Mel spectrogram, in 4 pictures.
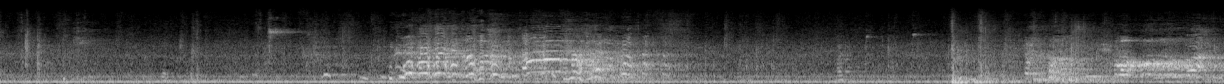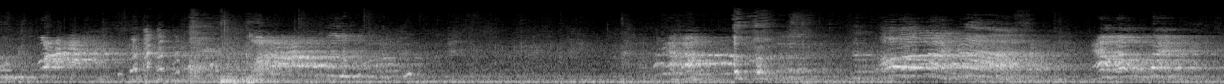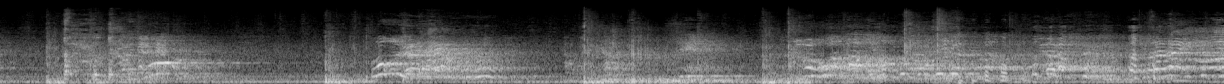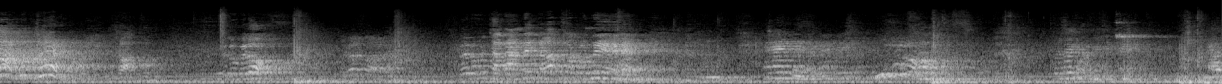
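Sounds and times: noise of play on hard floor: 0.0s - 19.2s
players calling out: 0.0s - 48.9s
ball thudding on gym floor: 9.5s - 10.2s, 14.4s - 14.9s, 30.3s - 32.6s, 48.5s - 48.9s.

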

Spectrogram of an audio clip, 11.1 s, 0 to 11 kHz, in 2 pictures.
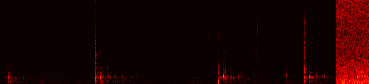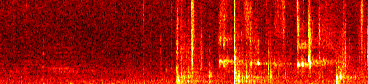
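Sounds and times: tennis ball strikes on racket: 1.4s - 1.8s, 8.2s - 9.8s, 10.5s - 11.0s
open court ambience: 4.6s - 11.0s.

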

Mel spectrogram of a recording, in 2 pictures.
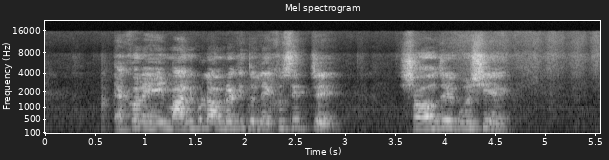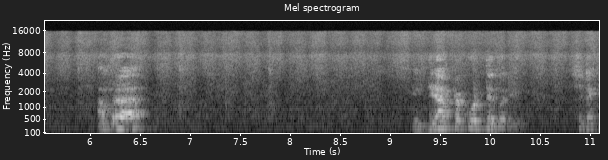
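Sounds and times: eraser rubbing whiteboard: 3.7s - 11.0s.

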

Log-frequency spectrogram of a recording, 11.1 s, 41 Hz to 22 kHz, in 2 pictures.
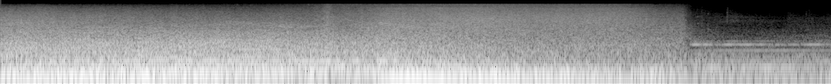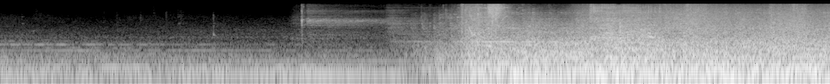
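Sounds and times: heavy waves: 0.0s - 4.6s, 8.7s - 11.0s
wind roaring: 0.0s - 4.6s
low drone with held tones: 0.0s - 10.2s.

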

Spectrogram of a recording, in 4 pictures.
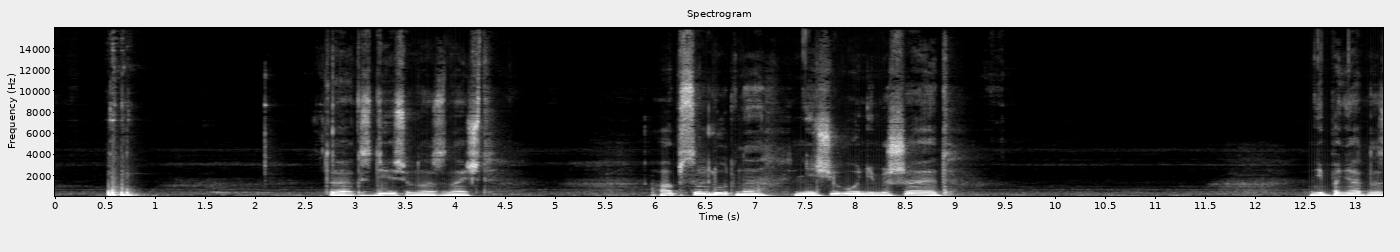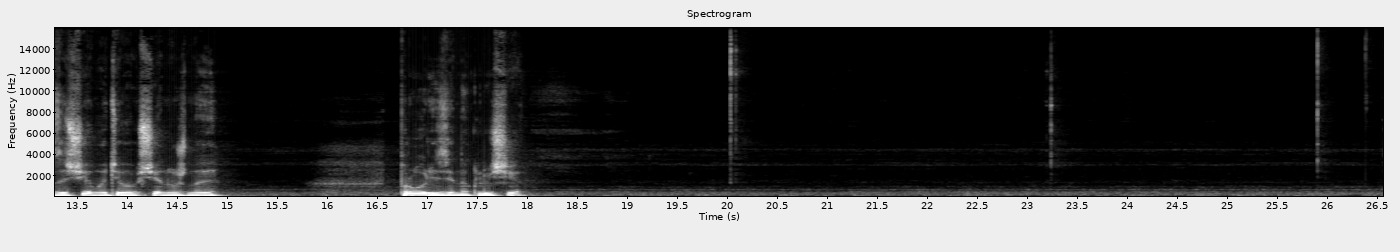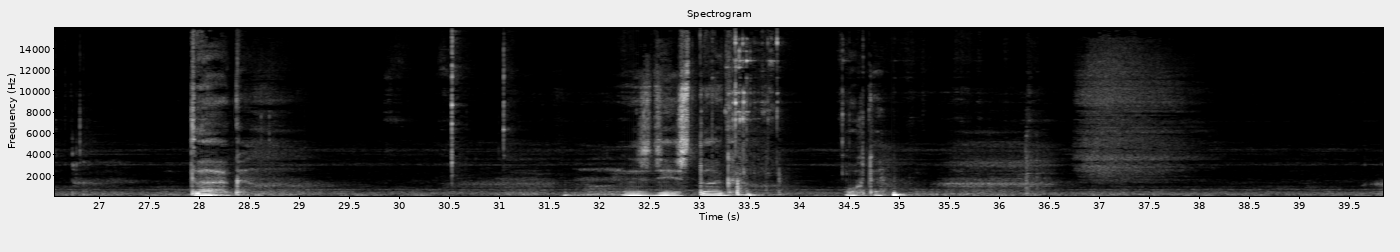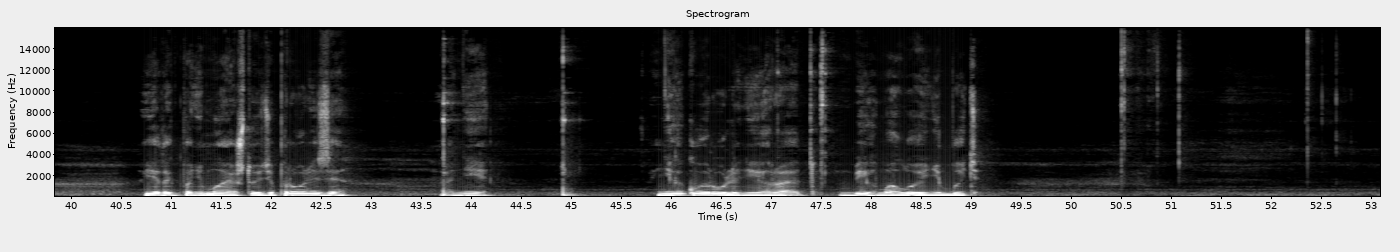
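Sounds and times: faint steady hum: 0.0s - 53.0s
metal lock part thump: 0.5s - 0.9s
small sharp clicks of lock parts: 50.5s - 51.2s, 52.3s - 52.8s.

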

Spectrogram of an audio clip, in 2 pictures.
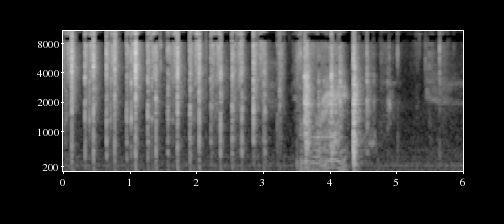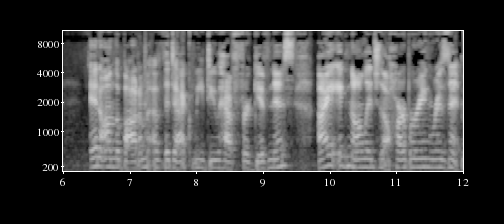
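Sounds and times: cards shuffling: 0.0s - 3.8s.

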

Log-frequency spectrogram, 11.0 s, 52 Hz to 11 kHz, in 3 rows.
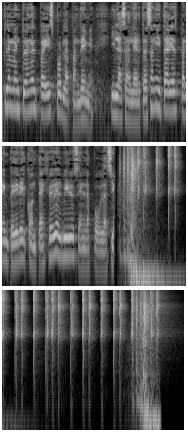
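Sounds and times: quick clicking taps: 6.0s - 10.6s.

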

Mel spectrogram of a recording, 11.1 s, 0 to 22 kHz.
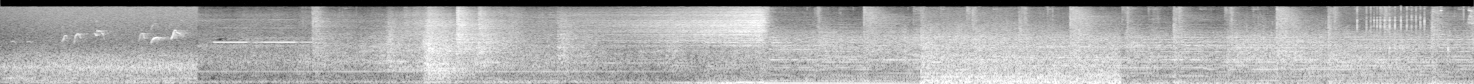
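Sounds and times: rush of traffic: 0.0s - 1.5s
bird chirps: 0.0s - 2.3s.

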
